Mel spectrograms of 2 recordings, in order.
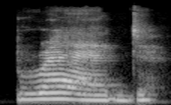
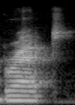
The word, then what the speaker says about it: bread: Now, let's do the /D/ "afraid" "bad" "bread" "outside" "cried" So I'm really pronouncing that last sound as a voice sound right because /D/ is voiced so it's not "afrait" or "bat" it's not "breat" "outsite" So it's something to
